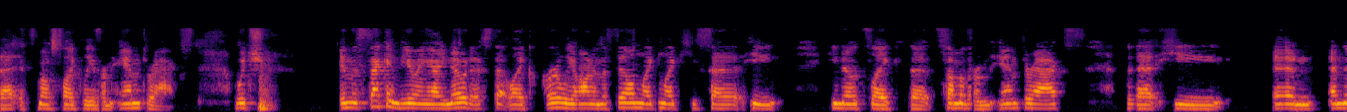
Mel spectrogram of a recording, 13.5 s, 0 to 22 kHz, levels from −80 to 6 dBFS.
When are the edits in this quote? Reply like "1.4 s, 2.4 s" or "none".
0.9 s, 6.6 s, 9.7 s

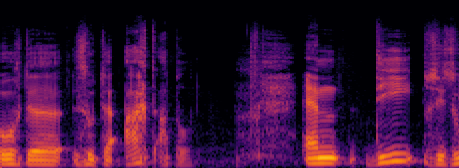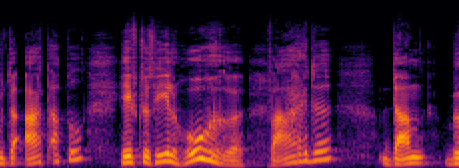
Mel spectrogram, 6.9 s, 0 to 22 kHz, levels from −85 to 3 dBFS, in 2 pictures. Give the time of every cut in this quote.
3.2 s, 4.6 s, 5.4 s

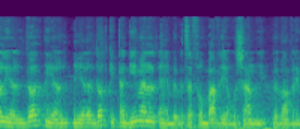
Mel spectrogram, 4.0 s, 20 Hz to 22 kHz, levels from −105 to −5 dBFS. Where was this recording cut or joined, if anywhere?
none

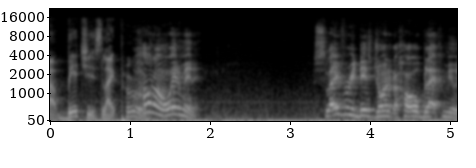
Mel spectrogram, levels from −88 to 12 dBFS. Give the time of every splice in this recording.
none

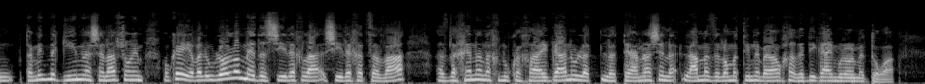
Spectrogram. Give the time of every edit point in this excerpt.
none

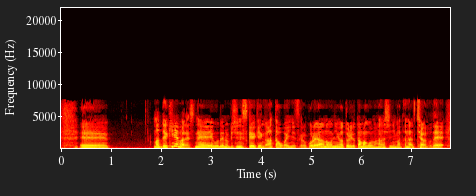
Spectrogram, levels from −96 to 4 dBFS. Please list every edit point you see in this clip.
none

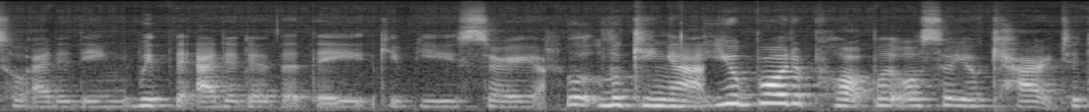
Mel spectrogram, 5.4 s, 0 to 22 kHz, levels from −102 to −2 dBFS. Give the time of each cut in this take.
none

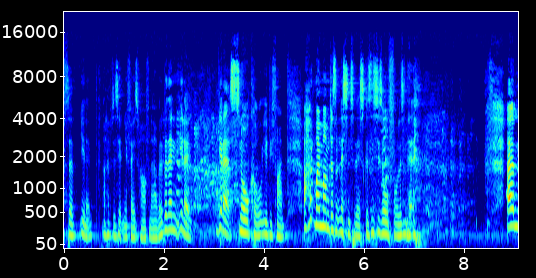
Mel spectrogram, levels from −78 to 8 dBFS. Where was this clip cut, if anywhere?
none

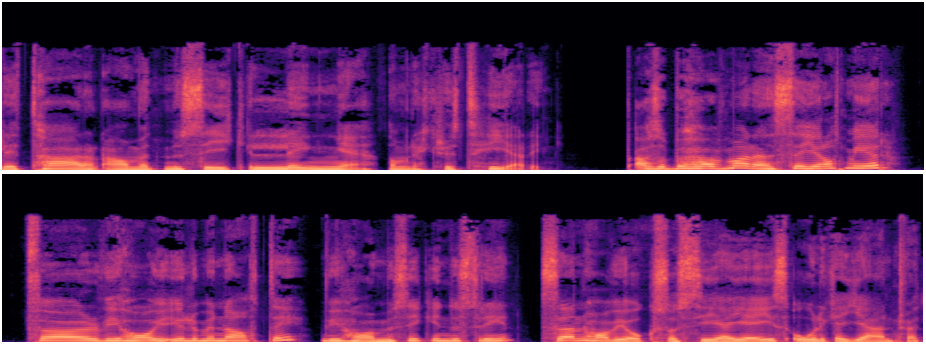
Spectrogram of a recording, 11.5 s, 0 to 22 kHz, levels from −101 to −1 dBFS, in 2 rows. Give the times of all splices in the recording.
2.4 s, 9.1 s

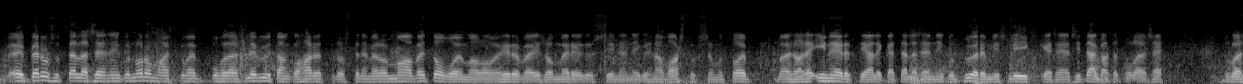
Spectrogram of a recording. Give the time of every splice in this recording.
none

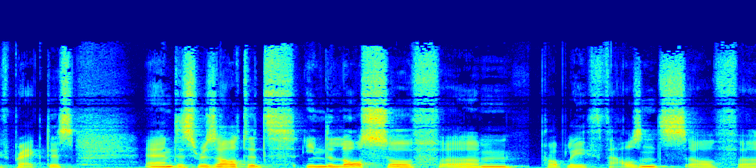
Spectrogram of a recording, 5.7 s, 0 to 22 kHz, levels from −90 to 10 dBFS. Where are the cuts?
4.0 s

